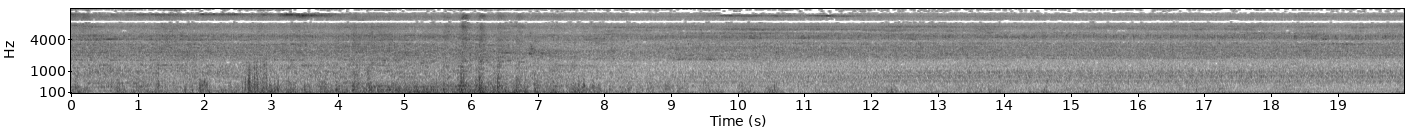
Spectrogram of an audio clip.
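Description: Freight train of yellow Network Rail open wagons running past, a heavy rumble with wheels clicking over the track. The rumble fades after about eight seconds as the last wagons pass and the train draws away.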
